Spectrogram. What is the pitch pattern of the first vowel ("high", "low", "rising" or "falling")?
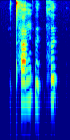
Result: rising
